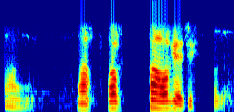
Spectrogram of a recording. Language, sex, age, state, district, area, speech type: Malayalam, male, 45-60, Kerala, Thiruvananthapuram, rural, conversation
